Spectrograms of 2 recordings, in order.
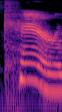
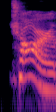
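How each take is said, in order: First: It starts with a k sound, like care. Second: It starts with a ch sound, like char. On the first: "Care like character" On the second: "Char like Charmander"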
